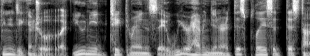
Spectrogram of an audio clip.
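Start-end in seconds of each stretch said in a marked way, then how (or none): none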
